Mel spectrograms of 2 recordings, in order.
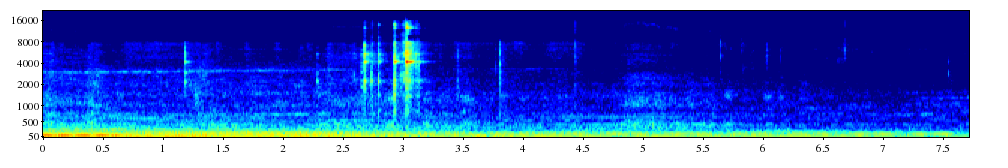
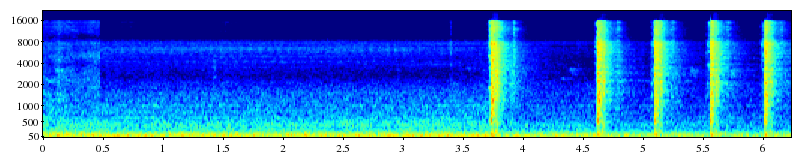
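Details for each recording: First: CO2 pistol stored over a year with a full canister that had leaked down: a new canister is pierced in a quiet room, giving a sharp hiss of about a second and a half, then it settles. The seal held and it pressurized without leaking. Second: CO2 pistol stored over a year with a full CO2 cartridge, fired with a new cartridge: five sharp, crisp, equally full cracks about half a second apart; seal still holds gas. Normal firing.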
